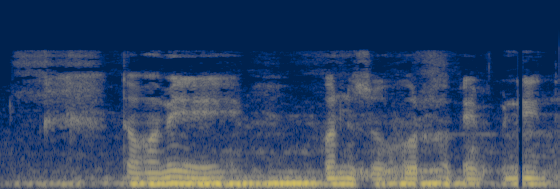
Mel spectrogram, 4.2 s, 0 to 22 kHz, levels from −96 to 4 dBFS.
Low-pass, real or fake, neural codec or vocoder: 7.2 kHz; real; none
